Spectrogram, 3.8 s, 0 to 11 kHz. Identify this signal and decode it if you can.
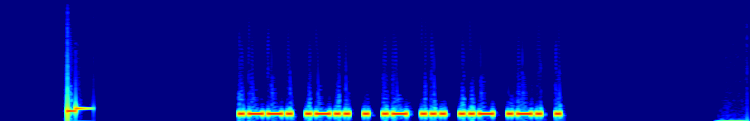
Morse code, heard as a keyed tone, about 46 wpm, 700 Hz. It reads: PLEASURE
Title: Sentences from Top 1600 Words - New Word Drill - 50wpm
